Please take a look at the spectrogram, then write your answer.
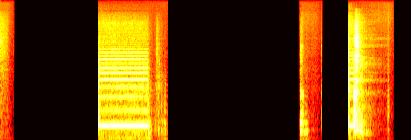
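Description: A telephone line tone sounds during a phone call as a steady, loud buzzing note lasting about a second. Brief clicks and a short burst of sound follow after quiet gaps.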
